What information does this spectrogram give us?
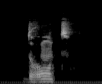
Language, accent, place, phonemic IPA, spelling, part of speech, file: French, France, Lyon, /dʁɔ̃t/, dronte, noun, LL-Q150 (fra)-dronte.wav
- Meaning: dodo (bird)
